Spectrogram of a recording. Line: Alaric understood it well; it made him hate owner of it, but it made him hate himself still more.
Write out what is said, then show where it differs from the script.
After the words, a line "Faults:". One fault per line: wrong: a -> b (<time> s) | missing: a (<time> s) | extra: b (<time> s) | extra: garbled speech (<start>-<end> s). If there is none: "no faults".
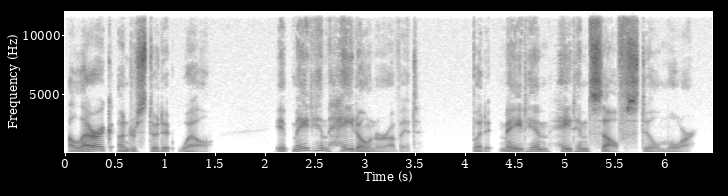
Alaric understood it well; it made him hate owner of it, but it made him hate himself still more.
Faults:
no faults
